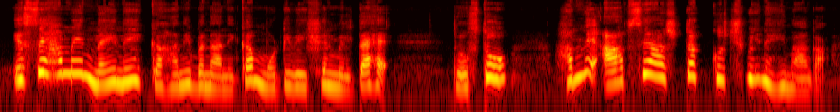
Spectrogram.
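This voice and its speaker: A woman's voice: on the high side, mellow, no echo. A woman hosting a cartoon channel, making an upbeat, pleading appeal to viewers. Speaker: channel host. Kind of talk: subscribe appeal.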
